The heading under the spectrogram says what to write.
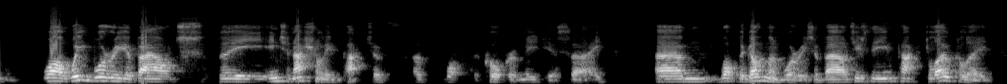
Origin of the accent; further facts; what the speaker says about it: England, United Kingdom; as I'm from England myself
